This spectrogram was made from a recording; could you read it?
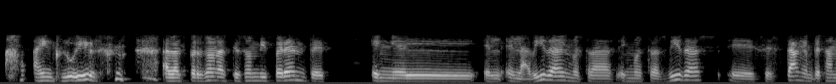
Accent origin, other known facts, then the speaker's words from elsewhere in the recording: Rianxo, Galicia, Spain; Y después en mi pueblo, en Rianxo, yo hice una obra también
